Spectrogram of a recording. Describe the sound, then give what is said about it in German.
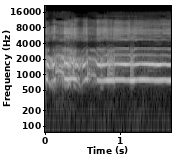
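A person imitates a rooster's crow, a single loud, strained cock-a-doodle-doo with a wavering start that settles into a long, steady, nasal note. “Und einen Hahn. Zum Beispiel so.”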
